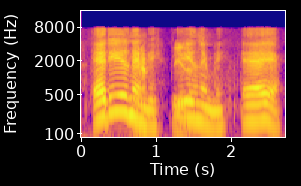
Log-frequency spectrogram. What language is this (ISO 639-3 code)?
dan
